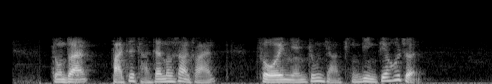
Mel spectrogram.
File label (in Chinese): 胜利, BattleCry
